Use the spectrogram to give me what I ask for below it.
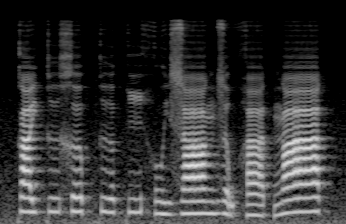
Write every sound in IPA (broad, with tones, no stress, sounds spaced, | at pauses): k a˧ j k ɨ˧ x əː˦˥ p̚ k ɨ˧ ə̯ k i˨˦ h o̤˨˩ j z aː˧ ŋ z ə̰˧˨ w h aː˨˩ t̚ ŋ aː˦˥ t̚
